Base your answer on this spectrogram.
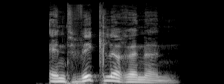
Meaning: plural of Entwicklerin
- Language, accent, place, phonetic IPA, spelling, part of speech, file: German, Germany, Berlin, [ɛntˈvɪkləʁɪnən], Entwicklerinnen, noun, De-Entwicklerinnen.ogg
